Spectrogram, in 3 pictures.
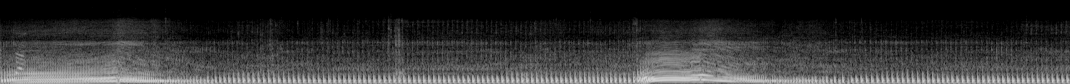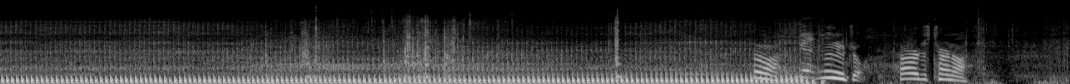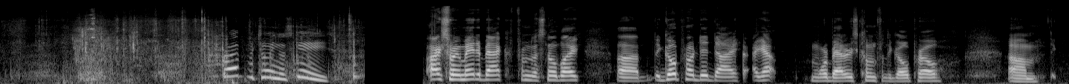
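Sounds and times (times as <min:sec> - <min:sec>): dirt bike engine idling: 0:00.0 - 0:19.2.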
